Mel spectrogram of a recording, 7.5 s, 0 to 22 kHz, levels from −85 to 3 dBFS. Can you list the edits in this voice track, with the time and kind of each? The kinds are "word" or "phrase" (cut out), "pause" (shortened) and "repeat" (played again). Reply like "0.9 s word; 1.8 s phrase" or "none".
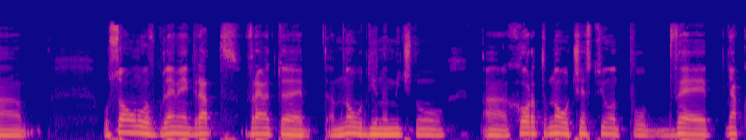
none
